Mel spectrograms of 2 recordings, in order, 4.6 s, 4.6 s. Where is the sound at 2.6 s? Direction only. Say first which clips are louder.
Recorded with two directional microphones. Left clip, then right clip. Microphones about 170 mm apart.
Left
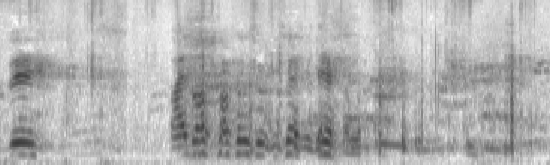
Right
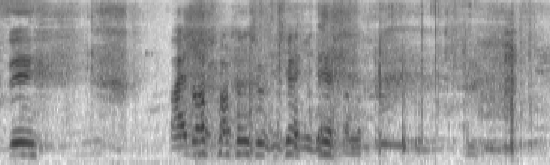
Right 4 dB; 10° left (ahead or behind).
